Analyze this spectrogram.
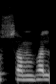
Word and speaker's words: संभल: देखिए यहां पर इसको संभल पढ़ेंगे। इस अं की बिंदी है। इसका उच्चारण यहां पर म के रूप में हो रहा है।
